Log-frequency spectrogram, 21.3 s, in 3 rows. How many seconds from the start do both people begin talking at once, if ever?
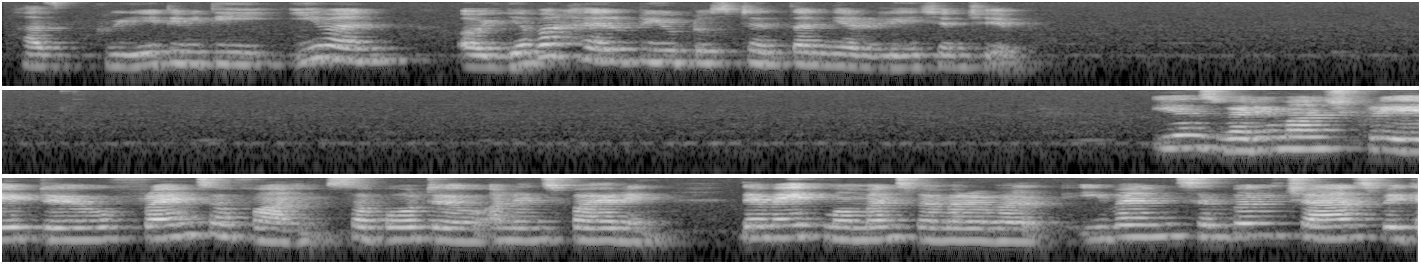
none

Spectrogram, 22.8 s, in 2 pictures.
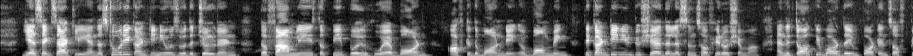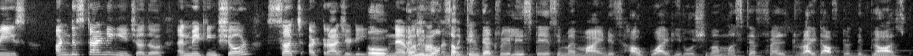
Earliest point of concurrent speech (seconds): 16 s

